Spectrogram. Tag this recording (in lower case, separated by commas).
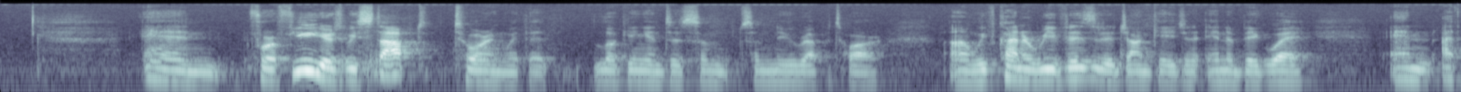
speech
